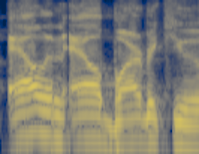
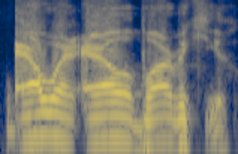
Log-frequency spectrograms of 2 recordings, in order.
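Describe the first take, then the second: First: It is said in a plain American accent. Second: It is said with an imitated Japanese accent.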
